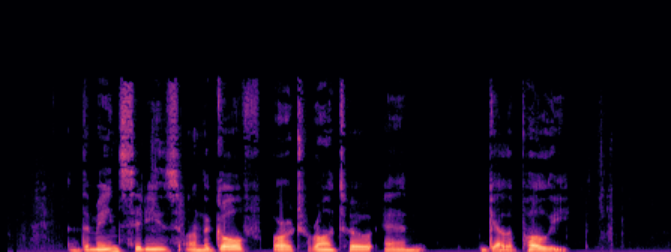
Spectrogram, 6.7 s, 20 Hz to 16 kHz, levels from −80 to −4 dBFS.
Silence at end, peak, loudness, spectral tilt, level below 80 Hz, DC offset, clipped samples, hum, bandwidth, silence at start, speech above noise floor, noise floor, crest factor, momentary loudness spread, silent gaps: 1.05 s; -2 dBFS; -21 LUFS; -7.5 dB/octave; -54 dBFS; under 0.1%; under 0.1%; none; 11.5 kHz; 0.7 s; 43 dB; -63 dBFS; 20 dB; 13 LU; none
